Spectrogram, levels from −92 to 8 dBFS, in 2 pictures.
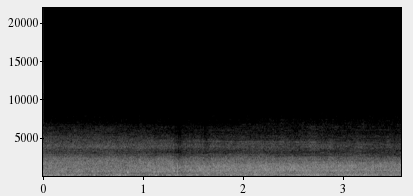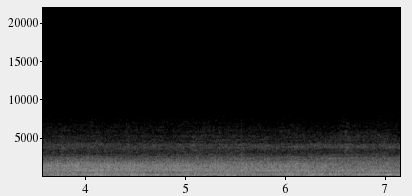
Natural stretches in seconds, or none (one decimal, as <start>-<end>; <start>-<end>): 0.0-1.2; 1.8-7.2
